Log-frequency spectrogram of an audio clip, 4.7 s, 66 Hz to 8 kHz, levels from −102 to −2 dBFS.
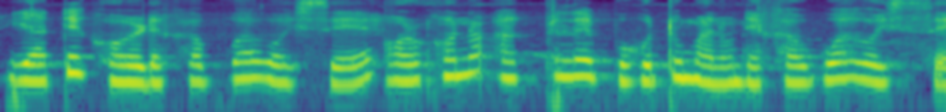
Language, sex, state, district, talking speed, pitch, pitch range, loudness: Assamese, female, Assam, Sonitpur, 150 wpm, 255 Hz, 240-285 Hz, -17 LUFS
